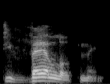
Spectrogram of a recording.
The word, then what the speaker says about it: development: Aqui, a, a ênfase da pronúncia está um pouco antes, está uma sílaba antes. A gente fala development.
